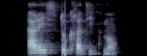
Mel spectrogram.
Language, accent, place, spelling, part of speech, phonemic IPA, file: French, France, Lyon, aristocratiquement, adverb, /a.ʁis.tɔ.kʁa.tik.mɑ̃/, LL-Q150 (fra)-aristocratiquement.wav
- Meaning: aristocratically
